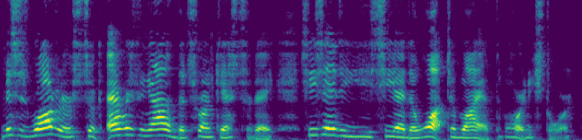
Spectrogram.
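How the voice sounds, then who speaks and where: A woman's voice: sits high, sing-song, brisk, fairly bright tone, low-quality recording. A woman voicing a cheerful, literal-minded, muddled woman driver in a children's storybook, earnest and innocent.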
